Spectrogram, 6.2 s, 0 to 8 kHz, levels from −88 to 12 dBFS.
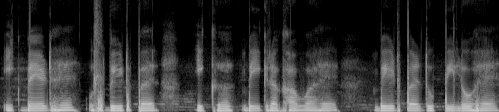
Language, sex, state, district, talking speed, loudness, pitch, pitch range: Hindi, female, Rajasthan, Jaipur, 155 wpm, -15 LUFS, 150 Hz, 150-155 Hz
